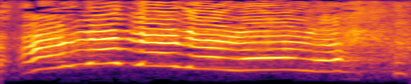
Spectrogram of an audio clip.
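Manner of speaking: very high, loud mechanical doll wail; hammed-up toy crying shout. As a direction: imitate a talking doll crying at night. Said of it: "el muñeco comienza".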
